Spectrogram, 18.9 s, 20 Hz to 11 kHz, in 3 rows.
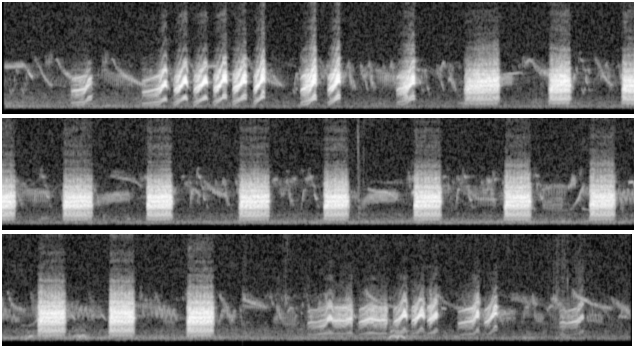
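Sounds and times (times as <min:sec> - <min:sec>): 
stonechat alarm call: 0:00.7 - 0:18.7.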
